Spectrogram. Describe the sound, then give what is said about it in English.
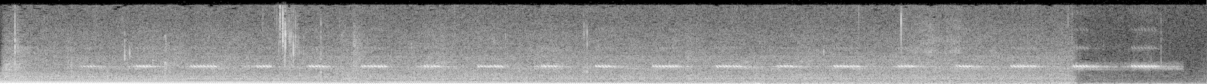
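Crickets chirp in a steady, evenly spaced rhythm of high pulses over a low background hum that cuts out partway through, leaving the chirping nearly alone. “We're having a conversation, and then all of a sudden, it's just cricket, cricket, cricket.”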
